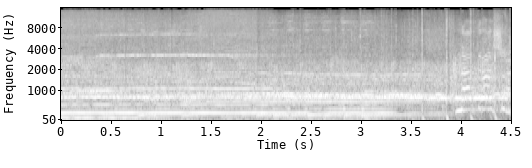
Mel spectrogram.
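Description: A live band with electronic keyboards ends a song on a long held final chord, which stops about three seconds in. Audience cheering and clapping break out near the end.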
